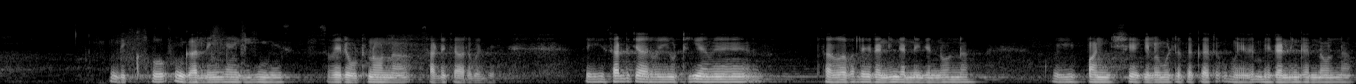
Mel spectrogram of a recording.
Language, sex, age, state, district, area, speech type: Dogri, male, 30-45, Jammu and Kashmir, Udhampur, urban, spontaneous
